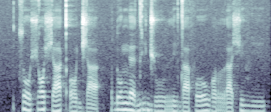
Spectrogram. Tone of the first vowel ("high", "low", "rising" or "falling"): falling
